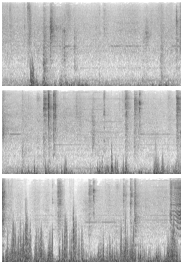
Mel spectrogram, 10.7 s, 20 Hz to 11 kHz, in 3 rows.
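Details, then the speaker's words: Mazdaspeed6 after corrosion-damaged ECU replaced with new PCM and keys programmed via FORScan: uneven cranking with irregular thumps, near-catches and exhaust pops/backfires every few cranks, but no start. "Well, guys, I feel like we're getting close, because I've never heard it try to kick like that a couple times, and we're getting more pops and, you know, burble backfires in the exhaust every couple cranks."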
